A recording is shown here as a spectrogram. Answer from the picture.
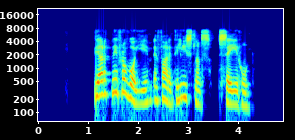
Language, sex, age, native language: Icelandic, female, 40-49, Icelandic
